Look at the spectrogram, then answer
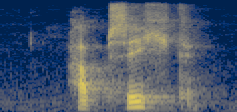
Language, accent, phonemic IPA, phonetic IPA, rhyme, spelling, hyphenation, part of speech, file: German, Austria, /ˈapzɪçt/, [ˈapz̥ɪçt], -ɪçt, Absicht, Ab‧sicht, noun, De-at-Absicht.ogg
- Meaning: 1. intention 2. intent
